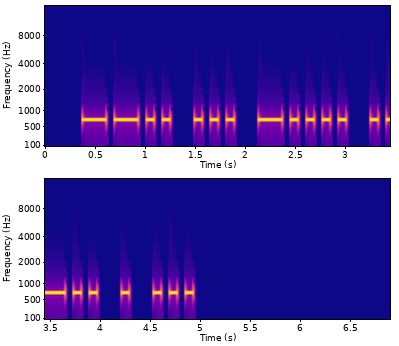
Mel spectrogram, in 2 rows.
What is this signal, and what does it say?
Morse code, heard as a keyed tone, about 15 wpm, 700 Hz. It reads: ZS6LES
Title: DXCC-100 Call Signs - 6 Characters - Repeated 3x - 15wpm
